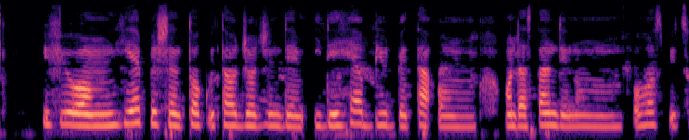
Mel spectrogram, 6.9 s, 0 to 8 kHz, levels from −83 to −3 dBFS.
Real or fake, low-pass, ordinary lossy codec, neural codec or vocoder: real; 7.2 kHz; none; none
